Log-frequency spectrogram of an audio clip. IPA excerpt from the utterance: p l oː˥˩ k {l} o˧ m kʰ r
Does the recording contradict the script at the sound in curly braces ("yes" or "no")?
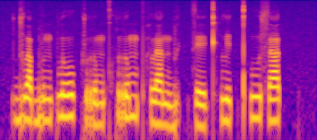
yes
